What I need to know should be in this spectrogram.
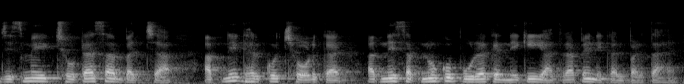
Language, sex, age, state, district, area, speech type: Hindi, male, 18-30, Madhya Pradesh, Bhopal, urban, spontaneous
